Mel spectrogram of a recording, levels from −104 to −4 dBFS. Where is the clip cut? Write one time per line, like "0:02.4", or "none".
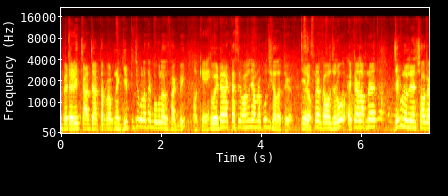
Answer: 0:04.8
